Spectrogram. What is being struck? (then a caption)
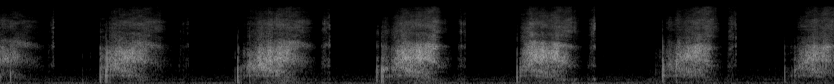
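Printed cardboard box. Fingernails rub and scratch across the front of a small printed cardboard game controller box held in both hands. Seven dry, bright scratching passes come at a steady, unhurried pace, each ending in a short tick, with near silence between them.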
